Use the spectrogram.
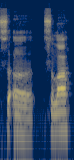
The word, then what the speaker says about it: Saleh: I know I keep can't getting pronounce his last Salah. It's Salah, Robert Salah.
